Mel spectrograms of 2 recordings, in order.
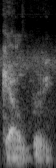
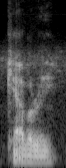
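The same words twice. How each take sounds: First: The l sound comes before the v. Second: The v sound comes before the l. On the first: The speaker calls it wrong. "not cavalry" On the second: The speaker calls it right. "Cavalry, I should say"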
